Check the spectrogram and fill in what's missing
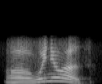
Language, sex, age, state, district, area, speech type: Kashmiri, female, 45-60, Jammu and Kashmir, Baramulla, rural, conversation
